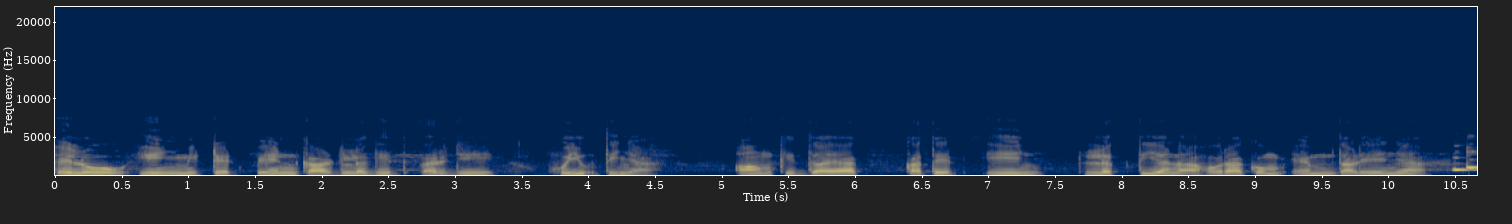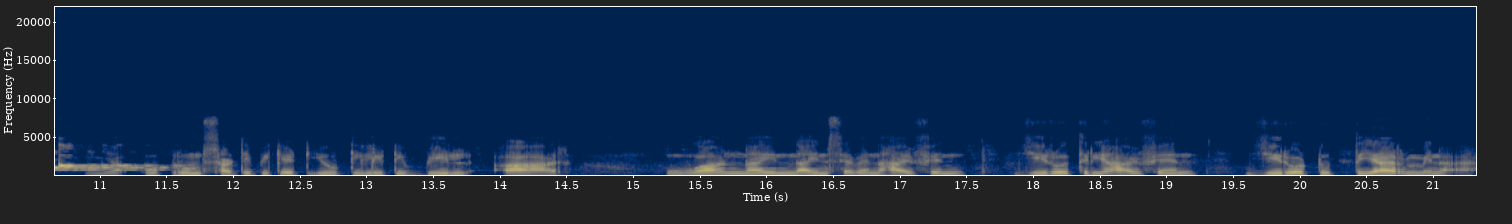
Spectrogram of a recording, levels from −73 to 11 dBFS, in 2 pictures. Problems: none marked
